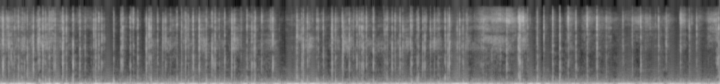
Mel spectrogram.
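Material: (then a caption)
Cardboard. Long fingernails rapidly tap and scratch a small green printed cardboard box with a bar of soap inside, held in the hands. The result is a dense stream of crisp, papery clicks and crinkly scrapes over a steady low hum.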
